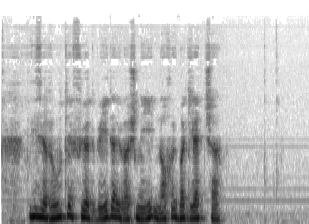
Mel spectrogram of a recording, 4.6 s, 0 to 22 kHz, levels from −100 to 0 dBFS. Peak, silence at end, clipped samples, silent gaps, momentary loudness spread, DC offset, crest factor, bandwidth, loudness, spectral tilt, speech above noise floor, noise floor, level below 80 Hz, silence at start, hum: -2 dBFS; 1.35 s; under 0.1%; none; 10 LU; under 0.1%; 12 dB; 9.6 kHz; -13 LUFS; -9 dB/octave; 41 dB; -52 dBFS; -42 dBFS; 0.1 s; none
